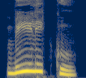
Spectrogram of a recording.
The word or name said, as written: ಬೀಳಿಕ್ಕು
